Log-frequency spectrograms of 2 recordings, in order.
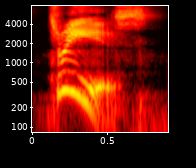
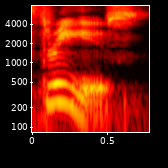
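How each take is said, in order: First: Much higher, stressed correction; high emphatic. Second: Said in the usual way. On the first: Shown as a demonstration. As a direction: squeak it out emphatically.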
